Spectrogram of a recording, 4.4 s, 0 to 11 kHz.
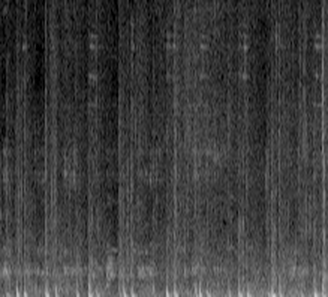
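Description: A horse gallops in Red Dead Redemption 2, its hooves pounding in a steady, even rhythm, near and prominent, with no voices over the thudding.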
